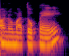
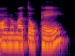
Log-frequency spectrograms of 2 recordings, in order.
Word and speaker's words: onomatope: figuratif language berikutnya adalah anomatope bacanya onomatope V baca belakangnya Walaupun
